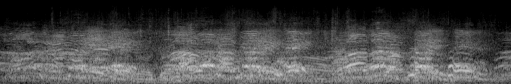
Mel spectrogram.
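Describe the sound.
A large protest crowd on a street shouts and chants loudly in rhythmic bursts, many voices overlapping in a dense, continuous roar with repeated swells.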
